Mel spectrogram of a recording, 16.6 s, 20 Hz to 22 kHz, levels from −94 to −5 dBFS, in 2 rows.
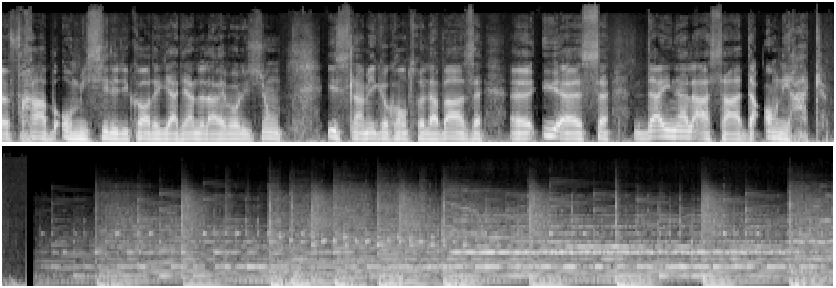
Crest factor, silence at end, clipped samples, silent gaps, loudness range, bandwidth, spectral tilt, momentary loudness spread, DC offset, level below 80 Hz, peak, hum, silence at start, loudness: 14 dB; 0 s; under 0.1%; 8.56-8.62 s; 8 LU; 19 kHz; -6.5 dB/octave; 11 LU; under 0.1%; -34 dBFS; -6 dBFS; none; 0 s; -21 LUFS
